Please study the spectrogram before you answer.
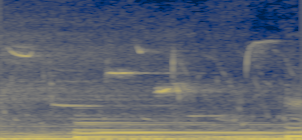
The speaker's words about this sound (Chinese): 你仿佛就像是赤脚踩在这个草地上一样。你可以在草地上到处的走走，你甚至可以听到小鸟的叫声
